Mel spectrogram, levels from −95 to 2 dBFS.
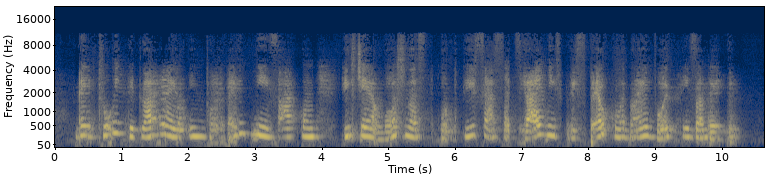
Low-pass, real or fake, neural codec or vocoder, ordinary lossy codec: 19.8 kHz; fake; codec, 44.1 kHz, 0.9 kbps, DAC; MP3, 48 kbps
